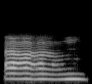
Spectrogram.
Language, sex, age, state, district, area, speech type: Tamil, female, 18-30, Tamil Nadu, Ranipet, rural, conversation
